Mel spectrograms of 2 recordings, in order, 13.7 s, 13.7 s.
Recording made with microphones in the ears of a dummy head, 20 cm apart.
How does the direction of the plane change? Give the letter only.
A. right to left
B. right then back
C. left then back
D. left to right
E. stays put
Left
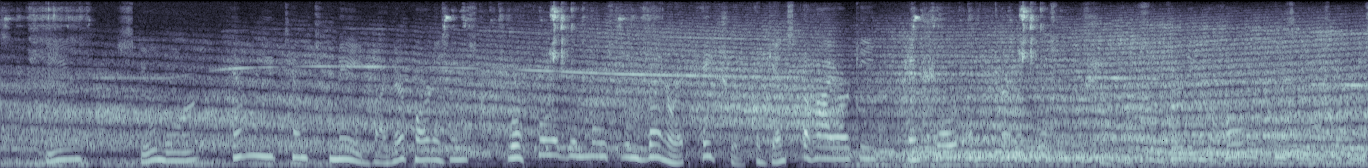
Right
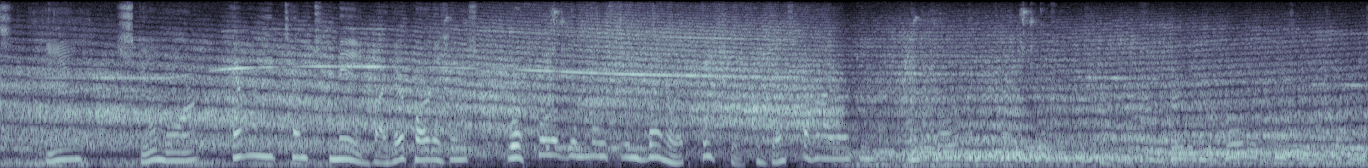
A.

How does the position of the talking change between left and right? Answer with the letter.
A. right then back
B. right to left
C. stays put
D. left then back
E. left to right
B.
